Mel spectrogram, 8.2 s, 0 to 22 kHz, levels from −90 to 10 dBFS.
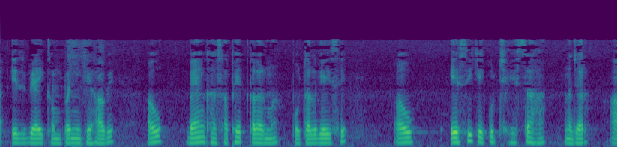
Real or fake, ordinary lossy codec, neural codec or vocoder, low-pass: real; MP3, 32 kbps; none; 7.2 kHz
